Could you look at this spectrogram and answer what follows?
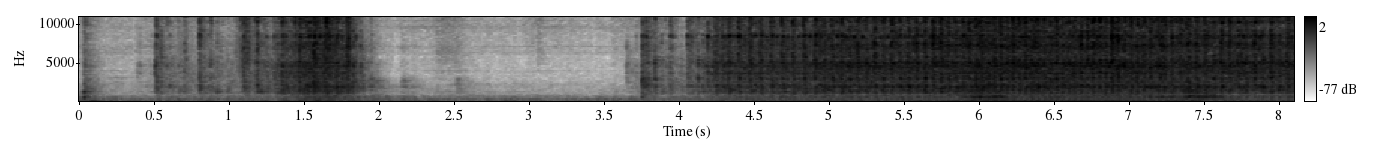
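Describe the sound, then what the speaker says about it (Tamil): A sewing machine stitching fabric for semi-patiala pants, starting with short bursts and pauses, then settling into a continuous, steady, close whirring run. "இந்த பக்கத்து பீஸில் வந்து ஃபுல்லாக ஒரு தையல்"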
